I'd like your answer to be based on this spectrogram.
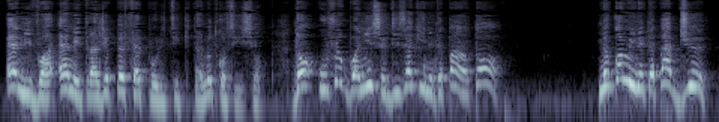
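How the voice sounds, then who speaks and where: High-pitched yet darkish in tone, with a breathy edge, the voice belongs to an Ivorian man with an Ivorian French accent. He is a YouTube commentator whose heated political rant is impassioned and accusatory, full of repetition for emphasis.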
